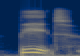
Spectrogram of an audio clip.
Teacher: with beat, my mouth actually widens into a slight smile and the sound physically takes longer to leave my mouth. >> That widening, that stretching of time, that is the glide.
